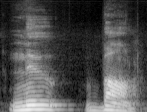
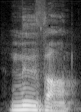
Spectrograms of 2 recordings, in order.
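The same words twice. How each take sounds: First: The phrase is said slowly and drawn out. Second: The phrase is said quickly at normal pace. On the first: "So slowly it becomes" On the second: "And at normal speed"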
